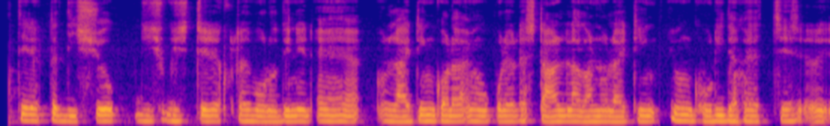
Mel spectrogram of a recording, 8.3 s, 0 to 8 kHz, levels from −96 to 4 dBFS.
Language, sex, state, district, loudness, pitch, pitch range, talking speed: Bengali, male, West Bengal, Malda, -23 LUFS, 130 Hz, 130-135 Hz, 150 wpm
